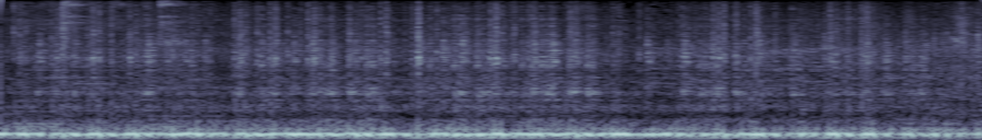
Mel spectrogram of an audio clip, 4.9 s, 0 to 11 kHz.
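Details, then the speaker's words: 1995 Toyota Land Cruiser 80 series: revs fine but the idle surges and sags and won't settle, with black smoke; vacuum leaks were checked. The owner wonders whether a previously faulty PCV valve is to blame; cause unconfirmed. "It revs fine, it idles okay like this, but it is sort of fluctuating in RPM. It doesn't sort of sit at a nice spot."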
